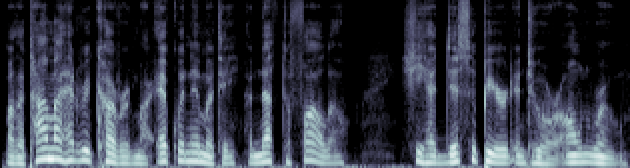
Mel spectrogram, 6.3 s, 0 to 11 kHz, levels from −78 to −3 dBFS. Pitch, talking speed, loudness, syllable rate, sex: 135 Hz, 170 wpm, -17 LUFS, 5.5 syllables/s, male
